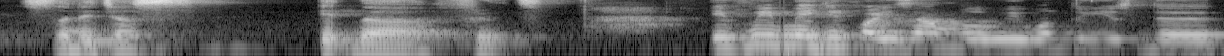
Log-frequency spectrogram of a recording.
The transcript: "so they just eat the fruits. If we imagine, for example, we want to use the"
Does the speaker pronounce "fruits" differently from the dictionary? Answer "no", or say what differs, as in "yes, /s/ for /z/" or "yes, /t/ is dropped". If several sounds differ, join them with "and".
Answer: yes, /ɹ/ is dropped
